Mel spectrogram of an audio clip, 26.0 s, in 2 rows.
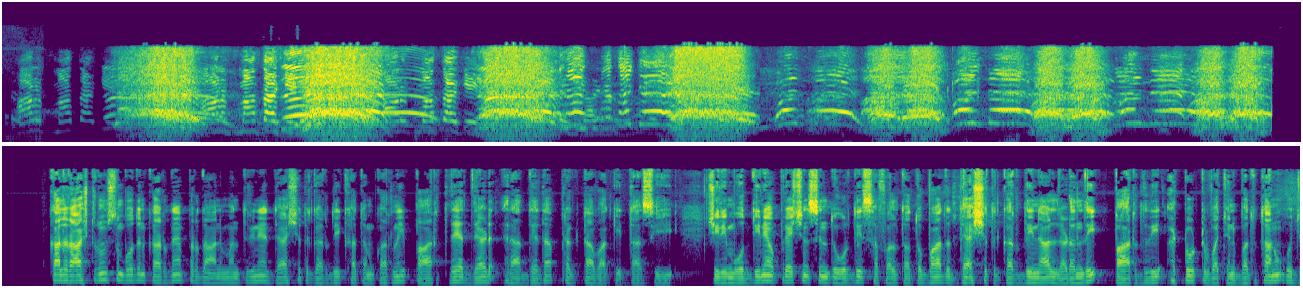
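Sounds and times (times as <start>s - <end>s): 
crowd chanting a slogan to raise soldiers' spirits: 1.0s - 12.7s
speech: 13.6s - 25.9s.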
